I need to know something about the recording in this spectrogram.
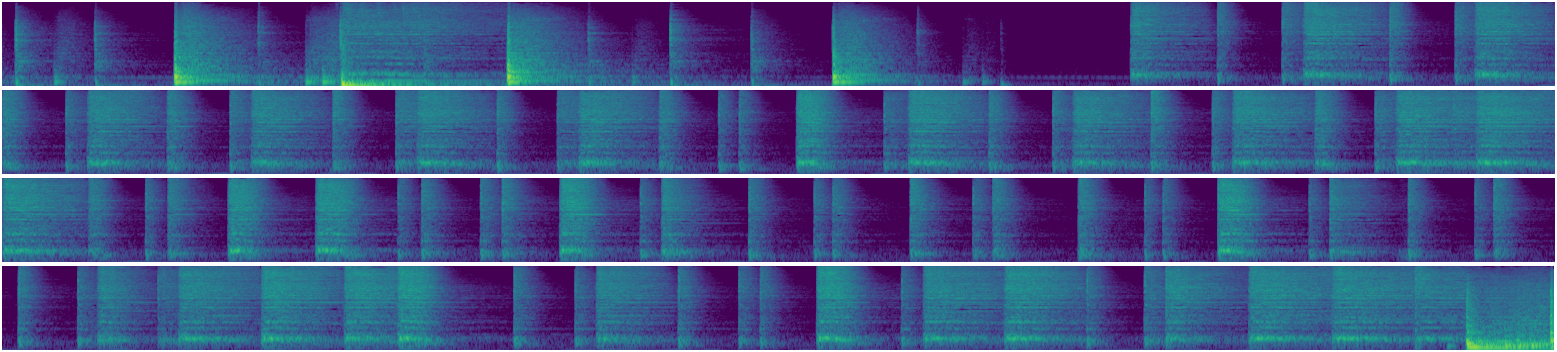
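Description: A pair of Zildjian K hi-hats: a few single strikes left to sizzle in the first seconds, then, after a short pause, a drumstick plays them nonstop in an old-school jazz pattern of rapid, even strokes.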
